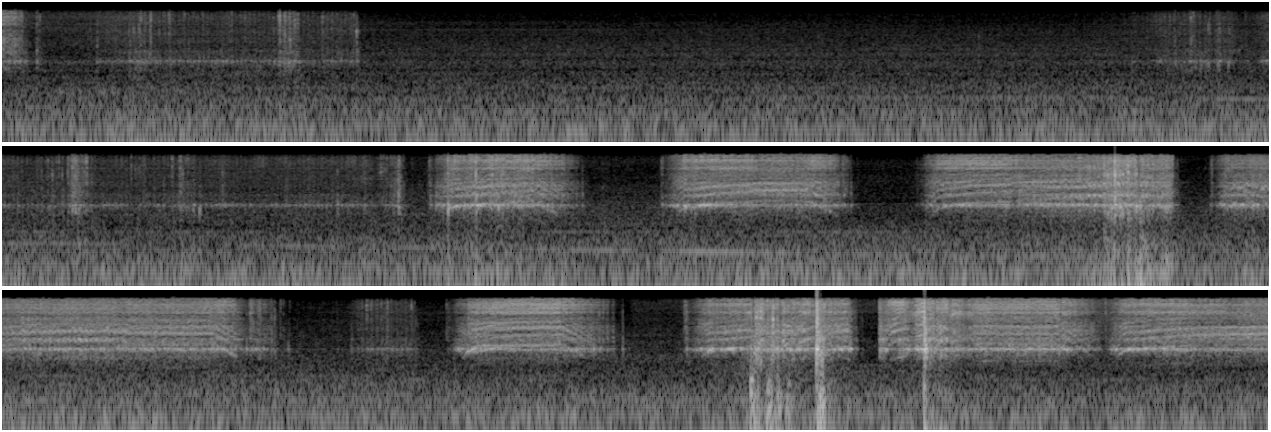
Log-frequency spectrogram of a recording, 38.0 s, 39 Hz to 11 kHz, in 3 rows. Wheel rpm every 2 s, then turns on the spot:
20, 20, 0, 0, 0, 10, 20, 20, 50, 50, 80, 130, 110, 130, 20, 70, 100, 150, 110.
0-4 10-16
